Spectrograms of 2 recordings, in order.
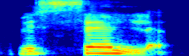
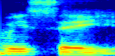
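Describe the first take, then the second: First: The double L sounds like a plain L. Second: The double L sounds like a Y. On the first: The speaker calls it right. "This is simply L" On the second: The speaker calls it wrong. "it's not vaisselle"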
